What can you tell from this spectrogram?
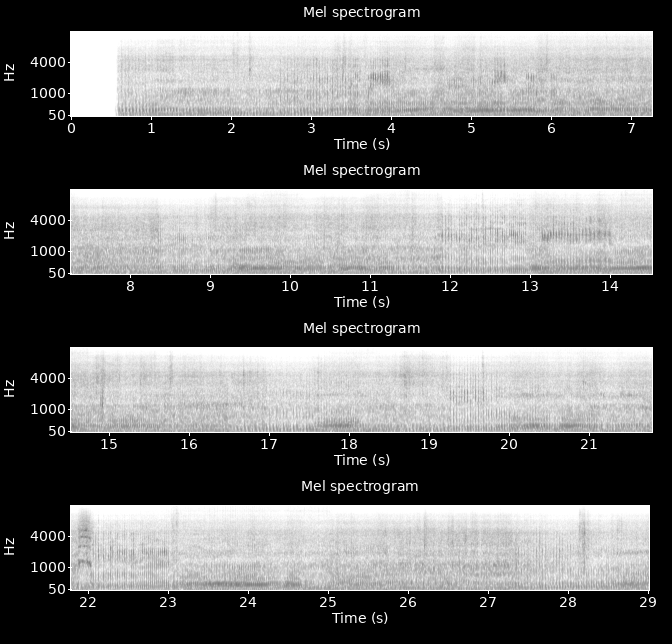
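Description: Enduro dirt bike engine running hard on a trail ride, revving up and dropping back again and again as the throttle is worked. It starts about half a second in, and there is a sharp click about two-thirds of the way through.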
